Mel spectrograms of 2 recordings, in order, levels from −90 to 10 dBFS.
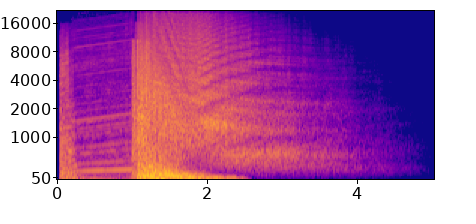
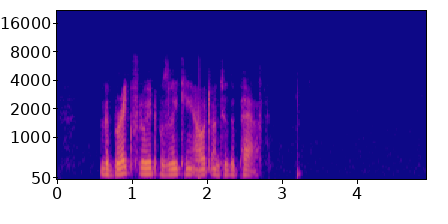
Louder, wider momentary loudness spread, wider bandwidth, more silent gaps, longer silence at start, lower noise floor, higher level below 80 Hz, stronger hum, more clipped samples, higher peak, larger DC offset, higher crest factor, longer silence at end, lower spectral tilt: first, -8 LUFS vs -31 LUFS; first, 23 LU vs 10 LU; first, over 20 kHz vs 7 kHz; neither; second, 0.05 s vs 0.6 s; second, -69 dBFS vs -82 dBFS; first, -18 dBFS vs -68 dBFS; neither; first, 2% vs under 0.1%; first, 0 dBFS vs -12 dBFS; neither; second, 12 dB vs 22 dB; about the same, 1.75 s vs 1.7 s; second, -4 dB/octave vs -6.5 dB/octave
